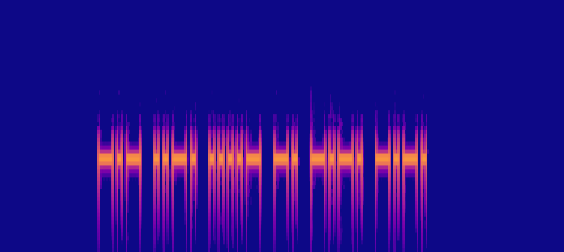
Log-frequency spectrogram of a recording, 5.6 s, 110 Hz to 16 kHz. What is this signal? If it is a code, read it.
Morse code, heard as a keyed tone, about 26 wpm, 700 Hz. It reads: KF4NCC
